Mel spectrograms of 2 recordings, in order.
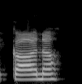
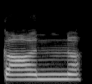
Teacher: جیسے کانا، ہمیں کان یہ تو نہیں پڑھ رہے نا، تو کانا کلیئر آواز ہے، متحرک ہے نون، اس میں کوئی غنہ نہیں ہے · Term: متحرک نون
